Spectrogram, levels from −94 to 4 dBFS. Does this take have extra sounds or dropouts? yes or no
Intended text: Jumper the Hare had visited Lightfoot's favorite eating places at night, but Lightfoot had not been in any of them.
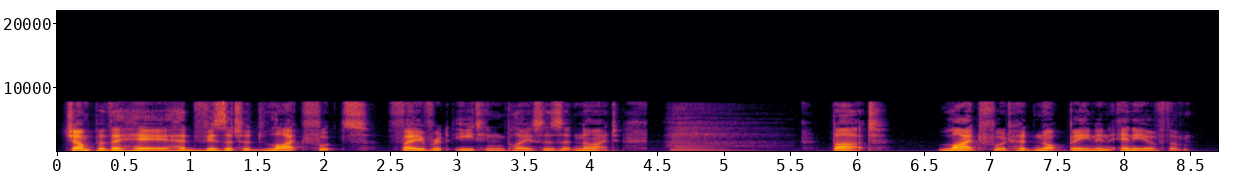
yes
